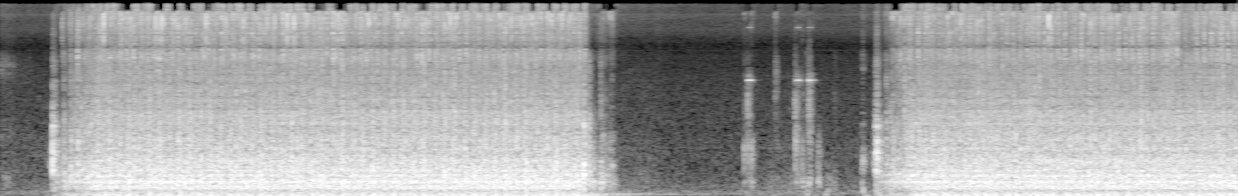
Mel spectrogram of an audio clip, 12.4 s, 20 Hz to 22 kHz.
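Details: Kenmore 385-19550 sewing machine being tested after repair of wrong pattern stitches and speed control, speed adjustment screw centred: smooth, even whir about three stitches per second, stopping and restarting cleanly; quiet and healthy.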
